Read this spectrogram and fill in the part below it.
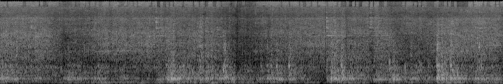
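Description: Bottle gourd pieces stirred into a fried spice paste in a hot pan, a loud, dense sizzle and hiss that runs continuously with scraping stir sounds swelling and easing, close up and with no voices.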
